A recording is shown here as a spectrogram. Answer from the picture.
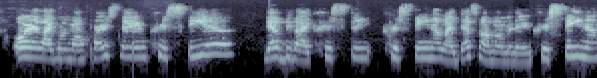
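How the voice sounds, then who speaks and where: With an American accent, a woman talks at a moderate pace in a high pitch. Her pitch variation is ordinary. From US South, Jackson, Mississippi. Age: 20s. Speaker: content creator. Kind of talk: casual chat.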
